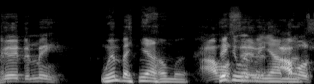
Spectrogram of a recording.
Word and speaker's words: Wembanyama: Wembanyama. Hey, that sounds good to me. Wembanyama.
